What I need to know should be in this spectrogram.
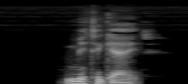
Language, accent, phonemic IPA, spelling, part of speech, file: English, Australia, /ˈmɪt.ɪ.ɡeɪt/, mitigate, verb, En-au-mitigate.ogg
- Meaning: 1. To reduce, lessen, or decrease and thereby to make less severe or easier to bear 2. To downplay 3. To give force or effect toward preventing a problem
